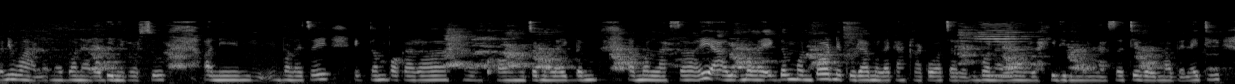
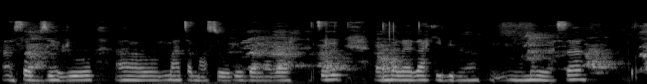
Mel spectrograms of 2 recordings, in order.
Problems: constant background noise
